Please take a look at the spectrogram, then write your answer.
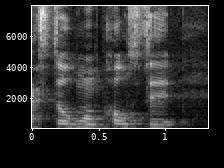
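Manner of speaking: plain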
